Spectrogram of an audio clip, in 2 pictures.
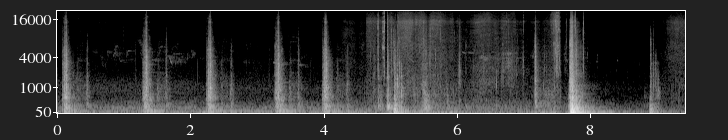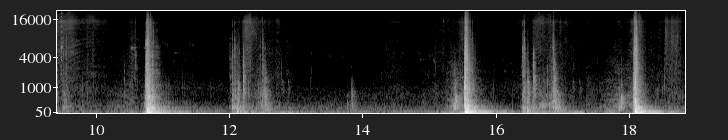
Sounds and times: Car Doors Opening 0:00.0 - 0:06.0
Unlocking 0:00.0 - 0:08.0

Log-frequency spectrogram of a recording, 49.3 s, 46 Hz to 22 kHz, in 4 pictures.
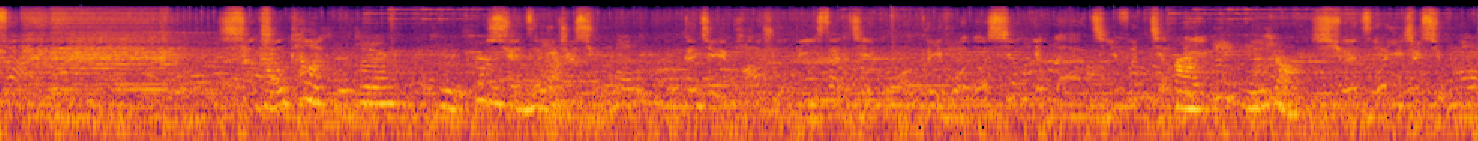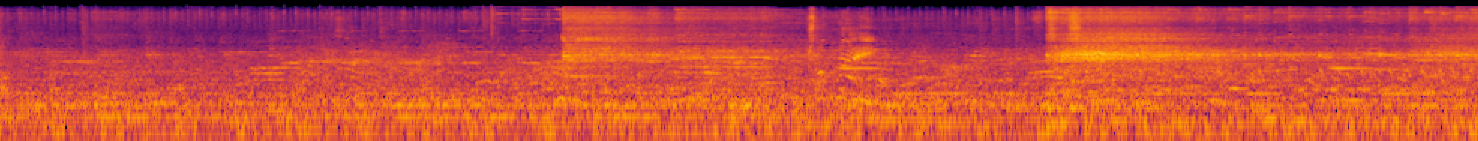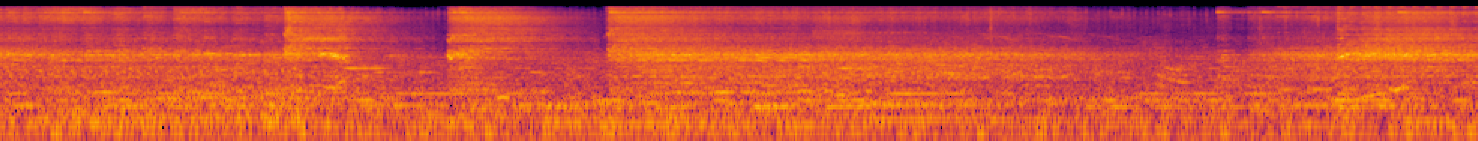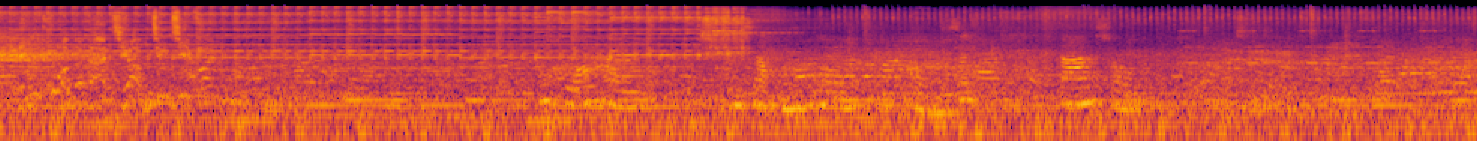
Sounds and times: machines 0:00.0 - 0:49.2
bell 0:37.1 - 0:43.6

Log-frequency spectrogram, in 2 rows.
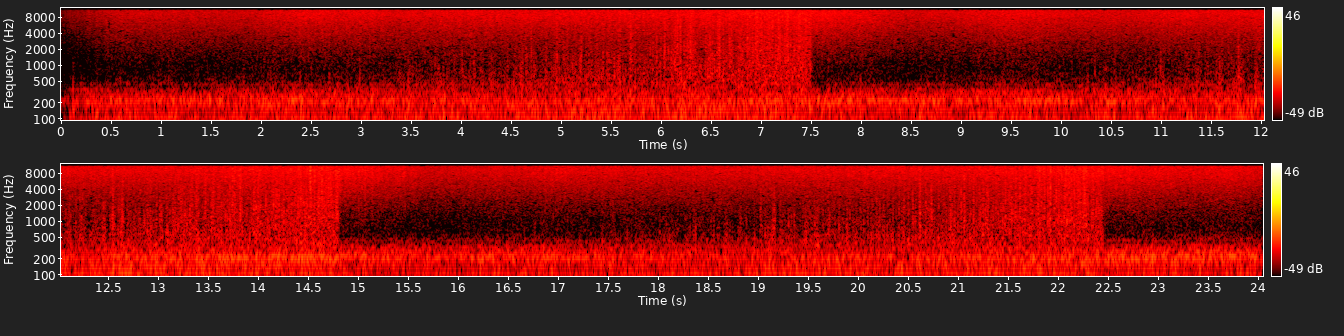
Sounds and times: noise soft with cracks 0:00.0 - 0:24.0

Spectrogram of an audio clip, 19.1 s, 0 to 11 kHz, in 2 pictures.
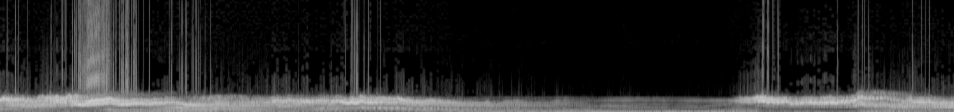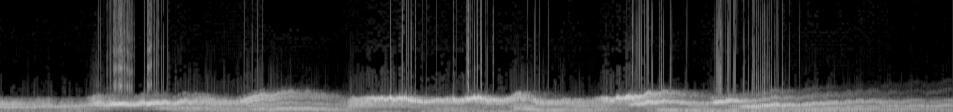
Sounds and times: drone 0:00.0 - 0:19.0

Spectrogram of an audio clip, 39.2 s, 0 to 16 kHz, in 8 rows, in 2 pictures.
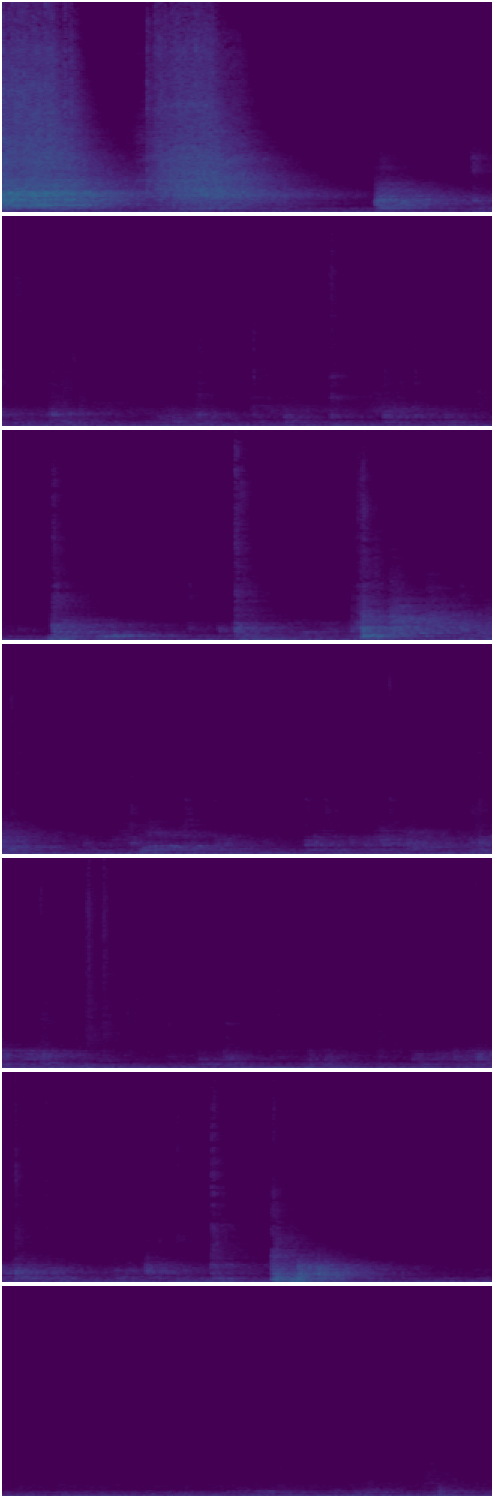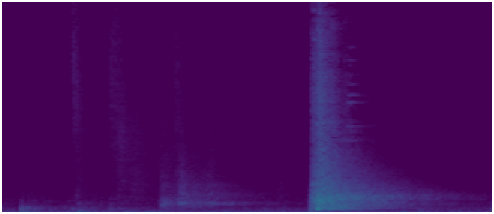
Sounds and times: minor construction going on 0:00.0 - 0:28.5

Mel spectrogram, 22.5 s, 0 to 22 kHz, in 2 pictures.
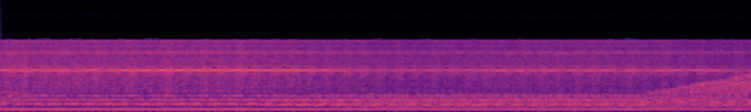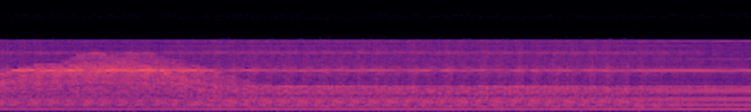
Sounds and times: feedback 0:09.4 - 0:17.4

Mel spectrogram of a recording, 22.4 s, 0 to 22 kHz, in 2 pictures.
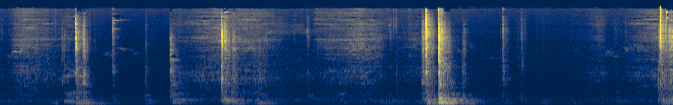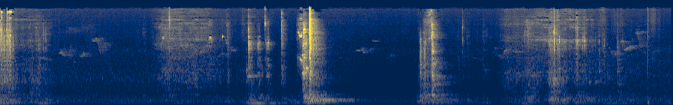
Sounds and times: Metal window being opened and closed 0:00.0 - 0:08.9
Metal window being opened and closed 0:09.9 - 0:12.3
Metal window being opened and closed 0:13.8 - 0:17.2
Metal window being opened and closed 0:18.2 - 0:22.0

